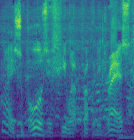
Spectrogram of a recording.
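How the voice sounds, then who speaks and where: A man's voice: fairly low pitch, sing-song, a little slow, rough recording. A man playing a proud, exasperated hotel chef with a French accent in a radio drama. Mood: defensive. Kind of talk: detective radio drama acting.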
